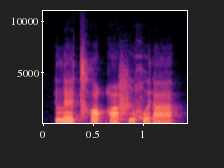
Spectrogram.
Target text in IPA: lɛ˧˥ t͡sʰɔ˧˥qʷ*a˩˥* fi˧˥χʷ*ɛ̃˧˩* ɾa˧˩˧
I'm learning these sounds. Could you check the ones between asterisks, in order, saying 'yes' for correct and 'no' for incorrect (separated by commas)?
yes, no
